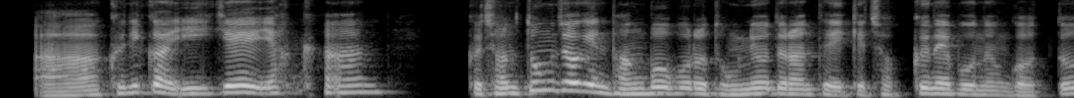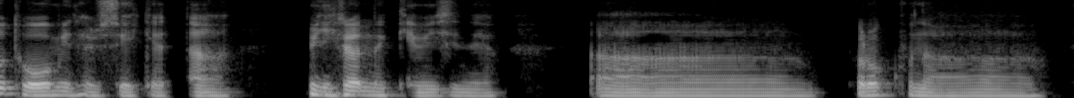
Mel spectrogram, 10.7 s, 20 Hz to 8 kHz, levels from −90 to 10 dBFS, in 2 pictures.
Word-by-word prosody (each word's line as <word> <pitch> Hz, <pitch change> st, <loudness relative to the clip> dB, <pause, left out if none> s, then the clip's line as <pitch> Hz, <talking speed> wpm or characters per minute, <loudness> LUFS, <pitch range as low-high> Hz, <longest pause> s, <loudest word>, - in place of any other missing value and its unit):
아 120 Hz, +4 st, 0 dB
그니까 200 Hz, +3 st, +4 dB
이게 165 Hz, +4 st, +6 dB
약간 200 Hz, +3 st, -3 dB, 0.4 s
그 150 Hz, -, 0 dB
'전통적인 220 Hz, -, +4 dB
방법으로 165 Hz, 0 st, +3 dB
동료들한테 150 Hz, 0 st, +2 dB
이렇게 120 Hz, -, -1 dB
접근해 155 Hz, +4 st, +1 dB
보는 135 Hz, -4 st, -1 dB
것도 115 Hz, +9 st, -2 dB
도움이 115 Hz, -5 st, 0 dB
될 110 Hz, -3 st, -8 dB
수 100 Hz, -, -9 dB
있겠다.' 100 Hz, -1 st, -8 dB, 0.5 s
이런 125 Hz, -2 st, +1 dB
느낌이시네요. 100 Hz, -3 st, -9 dB, 0.5 s
아 100 Hz, 0 st, -7 dB, 0.2 s
그렇구나. 95 Hz, -4 st, -7 dB
120 Hz, 295 characters per minute, -23 LUFS, 100-165 Hz, 0.5 s, 이게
